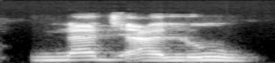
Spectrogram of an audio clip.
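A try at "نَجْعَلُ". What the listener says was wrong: नजअलू आखिर में पेश भी है, वो बोलना है हमने।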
